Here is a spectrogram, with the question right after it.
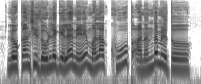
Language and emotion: Marathi, happy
